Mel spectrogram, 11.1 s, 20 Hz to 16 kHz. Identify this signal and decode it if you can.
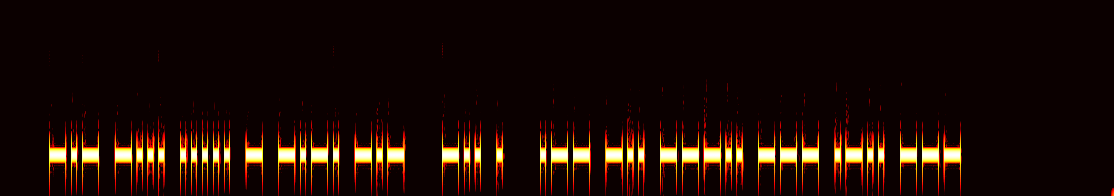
Morse code, heard as a keyed tone, about 22 wpm, 700 Hz. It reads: KB5TCK DE WD8OLO
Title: USA Callsign DE Callsign - 6 Characters - 22wpm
